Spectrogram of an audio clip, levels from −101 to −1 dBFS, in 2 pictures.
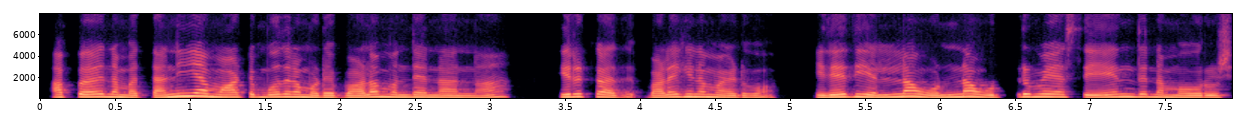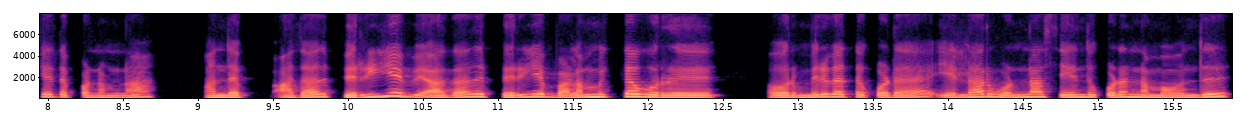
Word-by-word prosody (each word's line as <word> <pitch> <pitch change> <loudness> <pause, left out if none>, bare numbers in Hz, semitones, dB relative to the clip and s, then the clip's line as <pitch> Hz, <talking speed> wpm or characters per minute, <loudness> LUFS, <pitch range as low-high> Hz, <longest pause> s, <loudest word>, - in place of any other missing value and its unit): அப்ப 220 +2 -12 0.2
நாம 205 -4 +1
தனியா 285 +6 +5
மாட்டும்போது, 225 +1 -1
நம்முடைய 190 -3 +1
பலம் 235 +5 +2
என்னன்னாகும்னா, 195 -3 -1 0.5
இருக்காது. 235 -4 -1 0.2
பலவீனமாகிடுவோம். 205 -4 -1 0.3
இதேது 230 +5 +2
எல்லாம் 255 +5 +3
ஒண்ணா, 230 +6 +2
ஒற்றுமையா 245 +5 -1
சேர்ந்து 235 +5 0
நாம 195 -3 -1
ஒரு 190 - -1
விஷயத்தை 225 +3 -4
பண்ணோம்னா, 180 +1 -2 0.5
அந்த 190 0 +2 0.4
அதாவது 205 +7 0
பெரிய 230 +9 +3 0.3
அதாவது 215 +7 +1 0.2
பெரிய 215 +7 +1 0.2
பலமிக்க 220 +5 +1 0.2
ஒரு 200 -2 +1 0.7
ஒரு 195 - +1
மிருகத்தைக் 225 -1 -1
கூட 195 0 0 0.4
எல்லாரும் 230 +4 0
ஒண்ணா 225 +5 +1
சேர்ந்து 215 +1 0
கூட 210 +2 +1
நாம 185 -2 +1
வந்து 190 +5 +1
215 Hz, 130 wpm, -23 LUFS, 195-240 Hz, 0.7 s, தனியா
